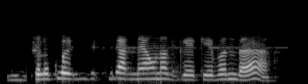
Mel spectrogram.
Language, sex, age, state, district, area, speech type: Dogri, female, 30-45, Jammu and Kashmir, Samba, urban, conversation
